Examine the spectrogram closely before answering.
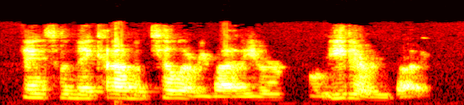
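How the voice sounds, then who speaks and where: Medium pitch is heard. The speaker is a man. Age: 60s. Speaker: novelist. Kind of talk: interview. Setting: phone call. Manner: halting, with many repetitions.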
